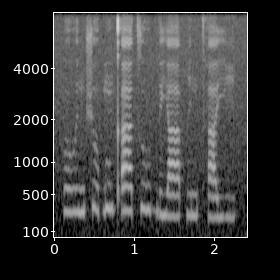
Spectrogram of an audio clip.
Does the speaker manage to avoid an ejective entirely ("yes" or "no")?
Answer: no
